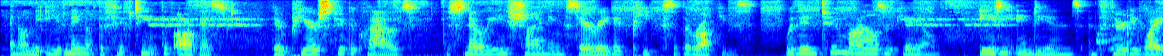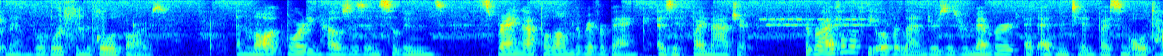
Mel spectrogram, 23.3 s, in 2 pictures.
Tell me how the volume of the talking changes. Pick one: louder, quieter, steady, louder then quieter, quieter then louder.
steady.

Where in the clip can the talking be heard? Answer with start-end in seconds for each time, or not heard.
0.0-13.3, 13.9-23.2.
